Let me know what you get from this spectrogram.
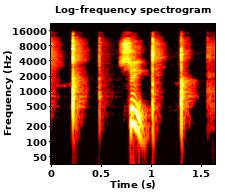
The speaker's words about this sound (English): hey, let's get those hands up. 8 clap time, baby. And 1, 2, 3, 4, 5, 6, 7, 8.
